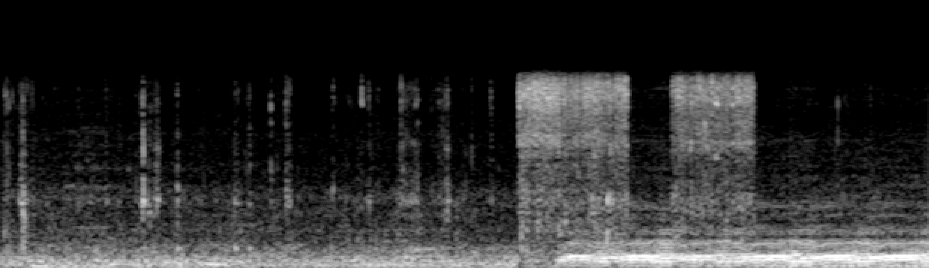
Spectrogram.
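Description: Scattered light clicks and knocks of engine parts and fittings being handled. About five seconds in, a steady low machine hum starts, with two roughly one-second bursts of hissing.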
